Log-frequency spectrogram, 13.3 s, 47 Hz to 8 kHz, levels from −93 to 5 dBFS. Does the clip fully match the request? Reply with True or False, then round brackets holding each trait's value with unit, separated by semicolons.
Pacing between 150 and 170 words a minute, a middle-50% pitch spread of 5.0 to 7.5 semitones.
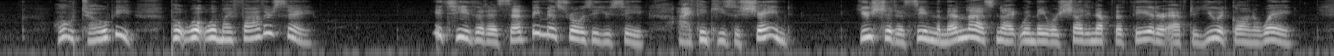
False (190 wpm; 5.3 semitones)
